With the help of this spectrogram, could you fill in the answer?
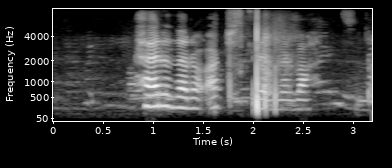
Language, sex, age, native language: Icelandic, female, 10, Icelandic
